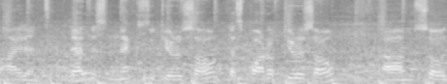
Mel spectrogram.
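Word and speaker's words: Curaçao: I am here with Andre from the beautiful island of Curacao. Remember that pronunciation.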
